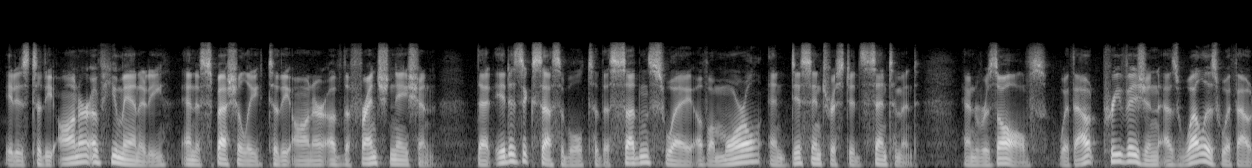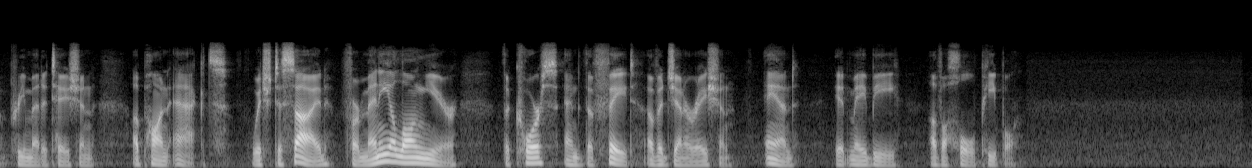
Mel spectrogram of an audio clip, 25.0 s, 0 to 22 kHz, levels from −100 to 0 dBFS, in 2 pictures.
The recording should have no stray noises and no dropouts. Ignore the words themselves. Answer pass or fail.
pass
